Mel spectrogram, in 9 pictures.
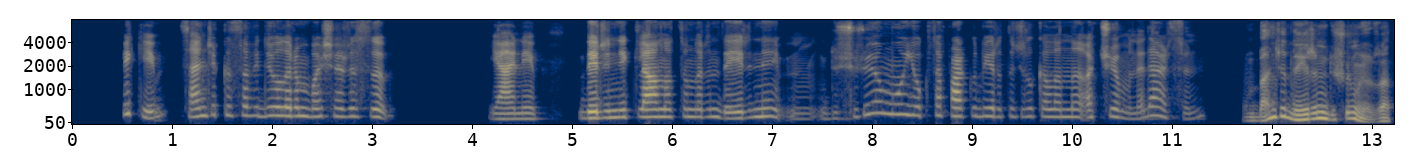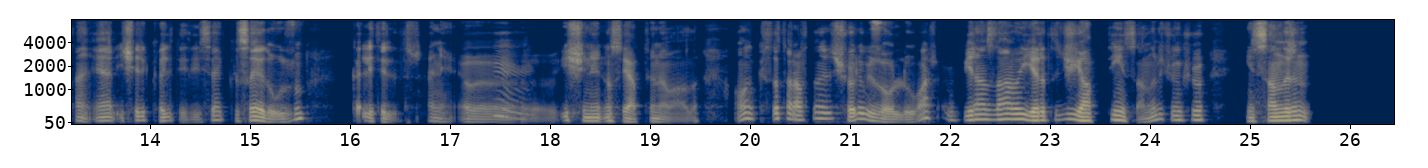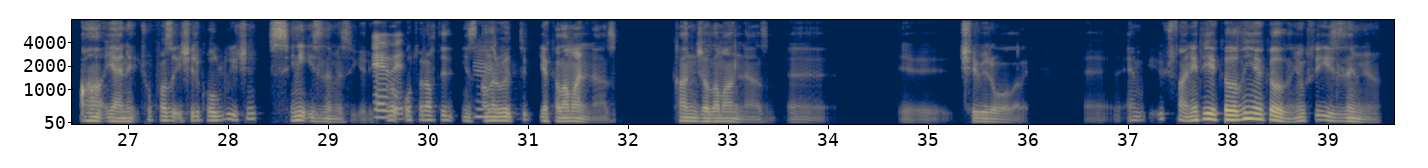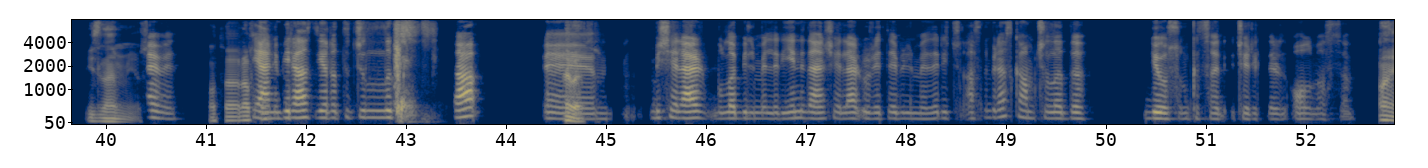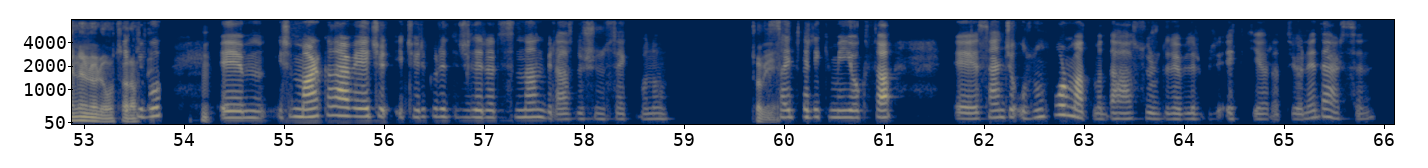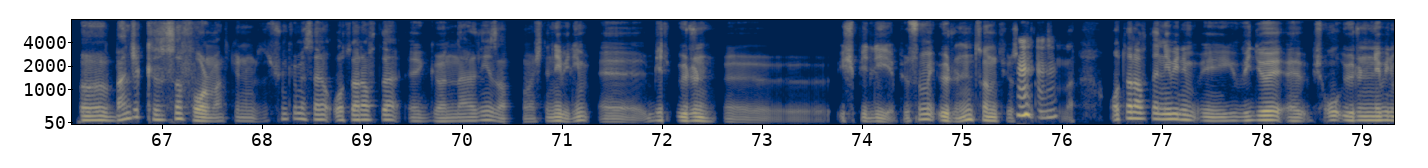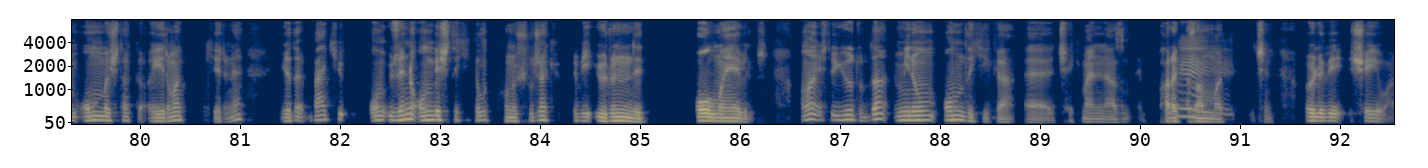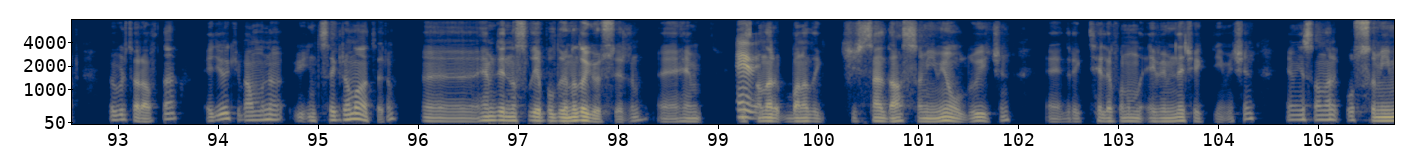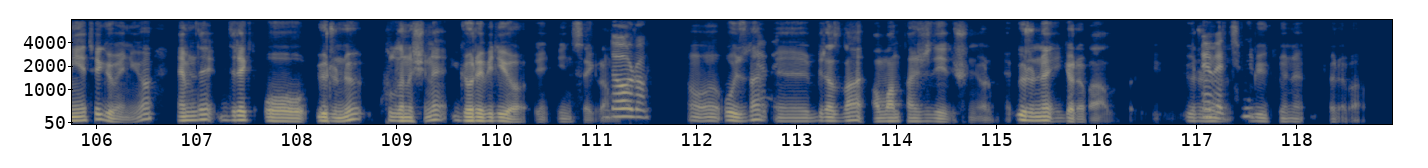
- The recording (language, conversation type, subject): Turkish, podcast, Kısa videolar, uzun formatlı içerikleri nasıl geride bıraktı?
- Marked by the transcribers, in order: stressed: "Kancalaman"; other background noise; tapping; other noise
